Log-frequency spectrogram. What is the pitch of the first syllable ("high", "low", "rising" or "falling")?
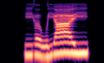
low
